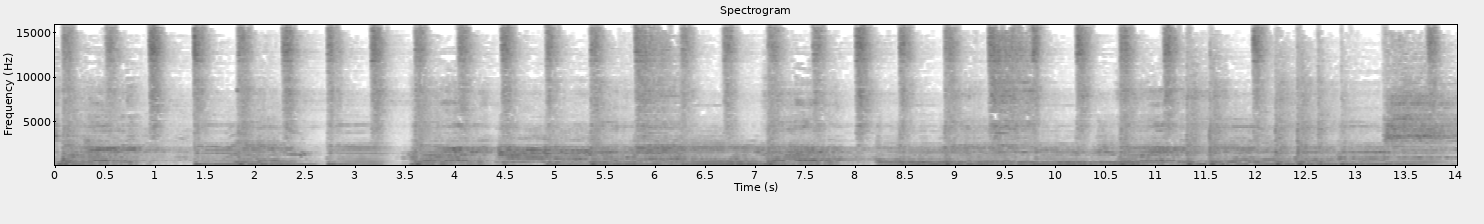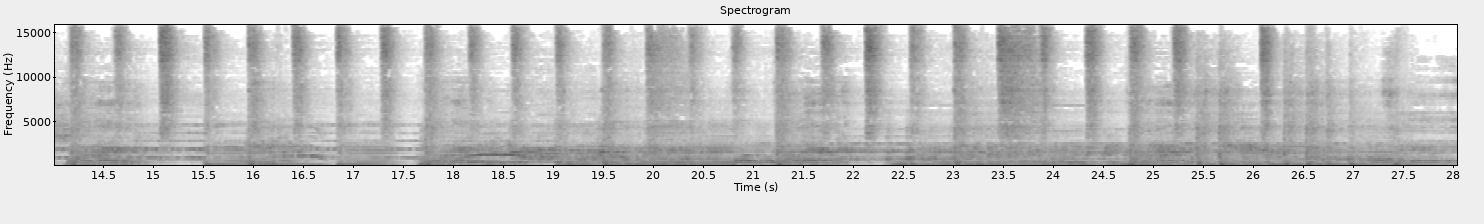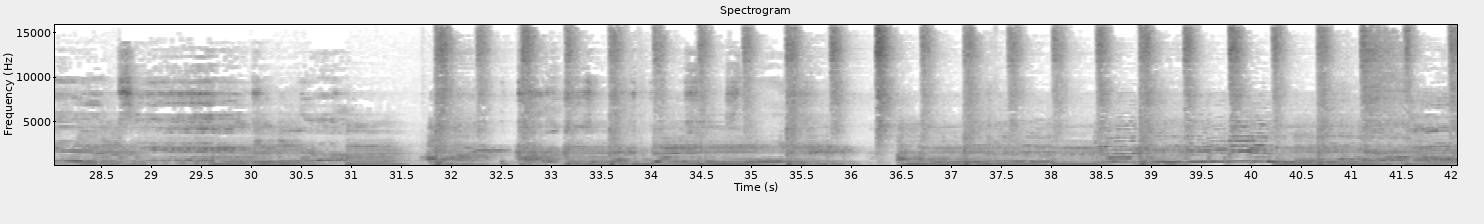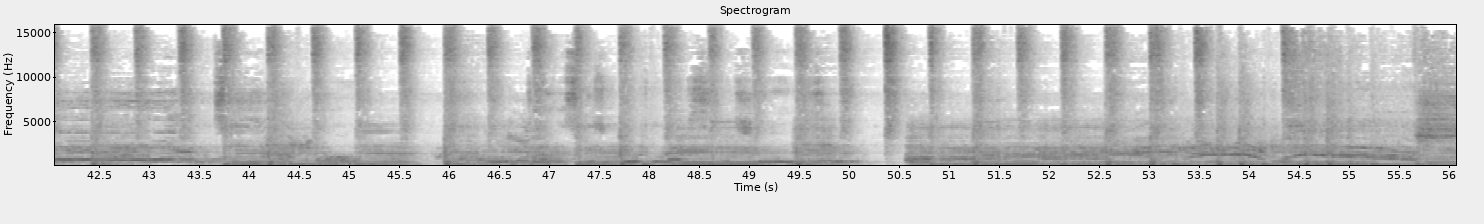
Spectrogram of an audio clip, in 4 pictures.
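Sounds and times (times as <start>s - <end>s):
man singing into a microphone: 0.0s - 2.6s, 3.4s - 15.6s, 17.5s - 26.0s, 27.0s - 31.2s, 31.8s - 36.0s, 36.7s - 50.4s
drum kit steady beat: 0.0s - 18.2s, 19.0s - 27.7s, 40.2s - 46.5s, 47.3s - 56.0s
live rock band playing: 0.0s - 56.0s.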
